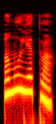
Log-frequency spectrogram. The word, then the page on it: ಅಮೂಲ್ಯತ್ವ: kannada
